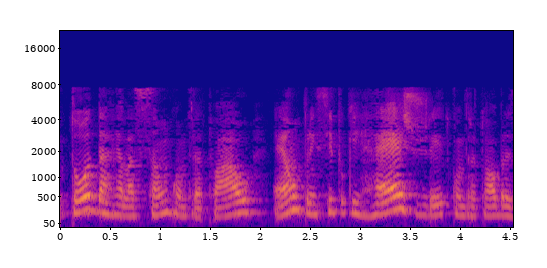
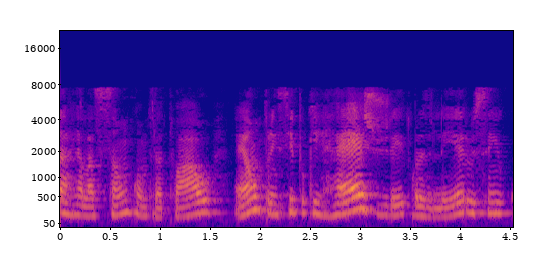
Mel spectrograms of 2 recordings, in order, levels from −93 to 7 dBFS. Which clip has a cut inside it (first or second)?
second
